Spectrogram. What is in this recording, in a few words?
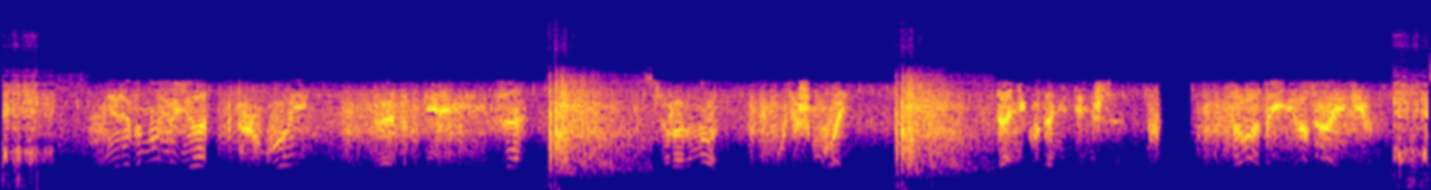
radio voice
